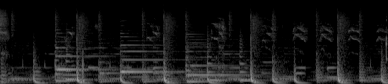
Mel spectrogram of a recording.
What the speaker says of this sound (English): I'm guessing you can hear the bird again.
